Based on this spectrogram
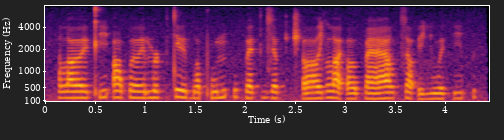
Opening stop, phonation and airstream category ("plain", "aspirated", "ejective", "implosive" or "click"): ejective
